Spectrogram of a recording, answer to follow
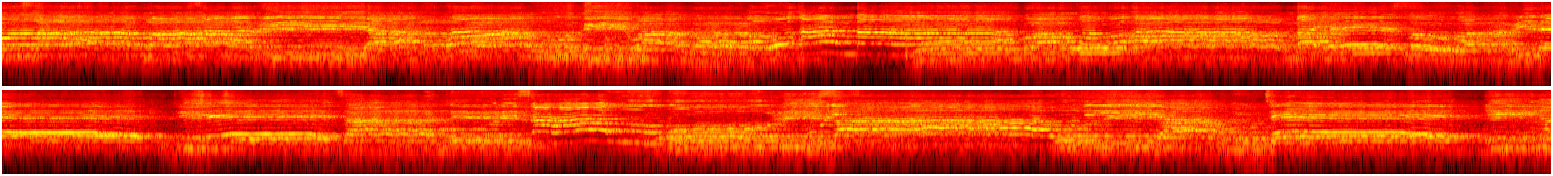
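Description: Four women singing a cappella in harmony, several voices moving together in continuous phrases with short breaks for breath.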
